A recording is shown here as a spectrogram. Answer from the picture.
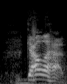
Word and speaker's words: Galahad: to say it differently it's the same word galahad thank you yeah yeah galad galahad galahad gallahad galahab galahad yes galahad okay okay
